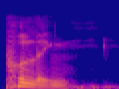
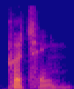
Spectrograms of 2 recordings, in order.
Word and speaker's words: putting: So when you said it, I thought you said pulling. Pulling. So how would you say this word again here? Pudding. Pudding. Yeah, putting. So it's putting.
